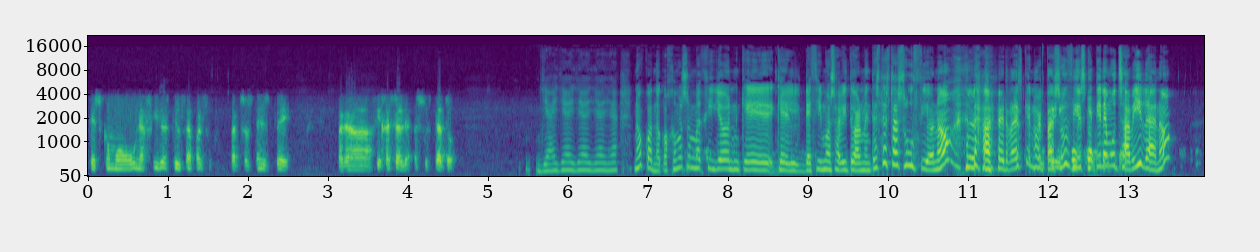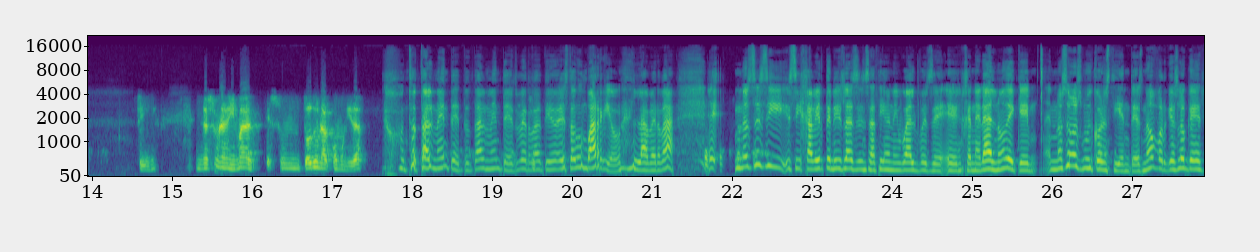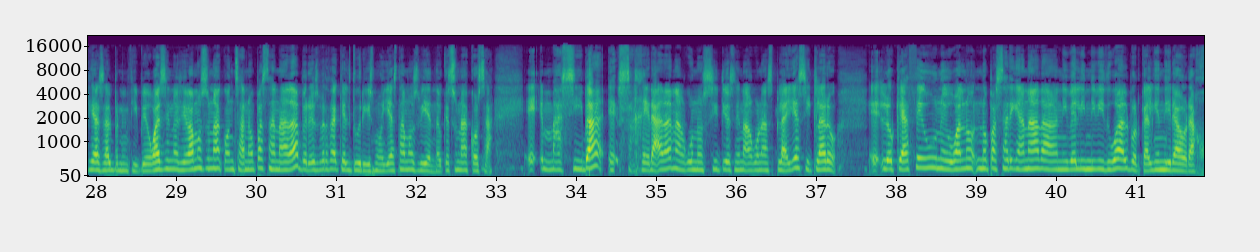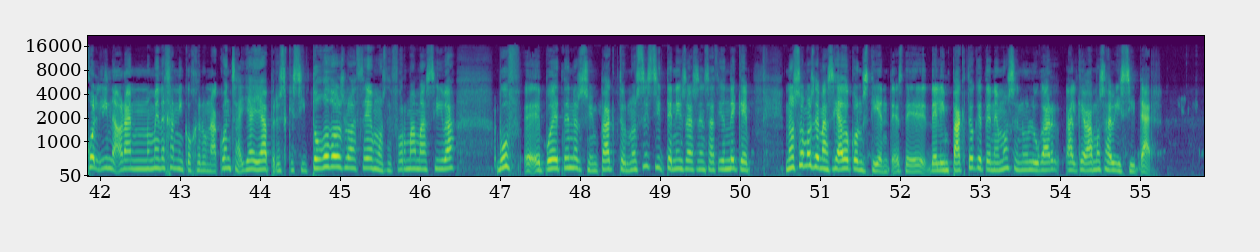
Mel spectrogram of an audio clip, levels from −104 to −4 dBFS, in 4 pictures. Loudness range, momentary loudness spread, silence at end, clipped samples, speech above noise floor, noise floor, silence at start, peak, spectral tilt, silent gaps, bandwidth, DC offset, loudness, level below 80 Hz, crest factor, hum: 6 LU; 11 LU; 0.6 s; under 0.1%; 43 dB; -67 dBFS; 0.05 s; -2 dBFS; -3 dB/octave; none; 16.5 kHz; under 0.1%; -24 LUFS; -64 dBFS; 22 dB; none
